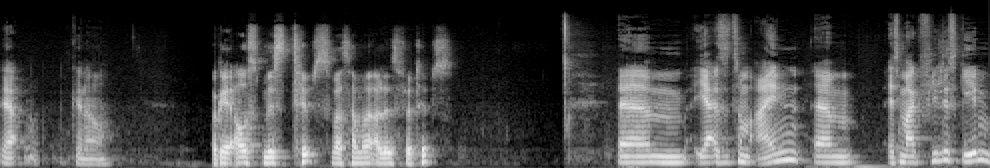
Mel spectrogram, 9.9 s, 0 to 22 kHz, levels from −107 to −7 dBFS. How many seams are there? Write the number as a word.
zero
